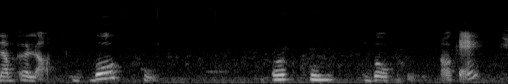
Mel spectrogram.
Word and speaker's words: beaucoup: Beaucoup. Beaucoup. Okay. EAU always gives you the sound O. So B and O gives you beau. Beaucoup. All right?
